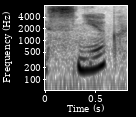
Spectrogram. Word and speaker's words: снег: The letter E goes after N, that's why we need to pronounce soft N here. We can say that soft N has an impact on the S, that's why S also becomes kind of soft sound.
